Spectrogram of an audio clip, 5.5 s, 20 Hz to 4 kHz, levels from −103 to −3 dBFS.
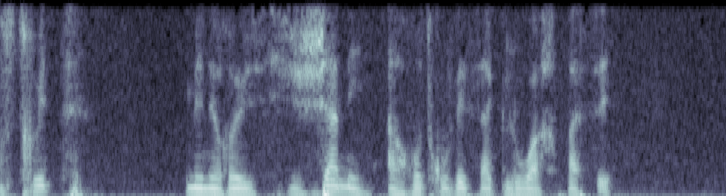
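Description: Speech recording; no technical faults detected anywhere in the clip.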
